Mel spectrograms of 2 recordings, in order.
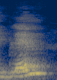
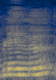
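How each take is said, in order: First: The final e is silent, with no extra syllable. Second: The final e is pronounced as an extra syllable. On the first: The speaker calls it right. "ça fonctionne comme si c'était tout suffocant et blême" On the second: The speaker calls it wrong. "Je devrais dire blêmeux, mais j'ai une virgule et en fait, ça marche pas"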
